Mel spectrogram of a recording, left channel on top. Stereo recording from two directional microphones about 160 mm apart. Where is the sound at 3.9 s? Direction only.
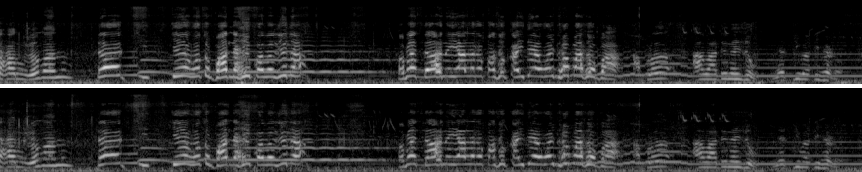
35° left (ahead or behind).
